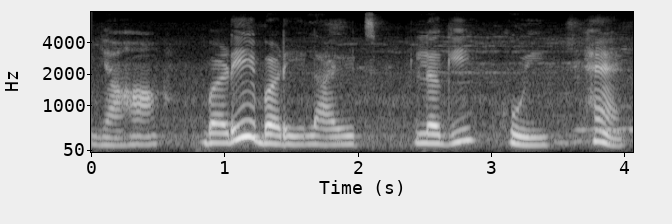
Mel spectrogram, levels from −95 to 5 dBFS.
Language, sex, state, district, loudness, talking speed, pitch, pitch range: Hindi, female, Chandigarh, Chandigarh, -17 LUFS, 105 wpm, 190 Hz, 170-210 Hz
